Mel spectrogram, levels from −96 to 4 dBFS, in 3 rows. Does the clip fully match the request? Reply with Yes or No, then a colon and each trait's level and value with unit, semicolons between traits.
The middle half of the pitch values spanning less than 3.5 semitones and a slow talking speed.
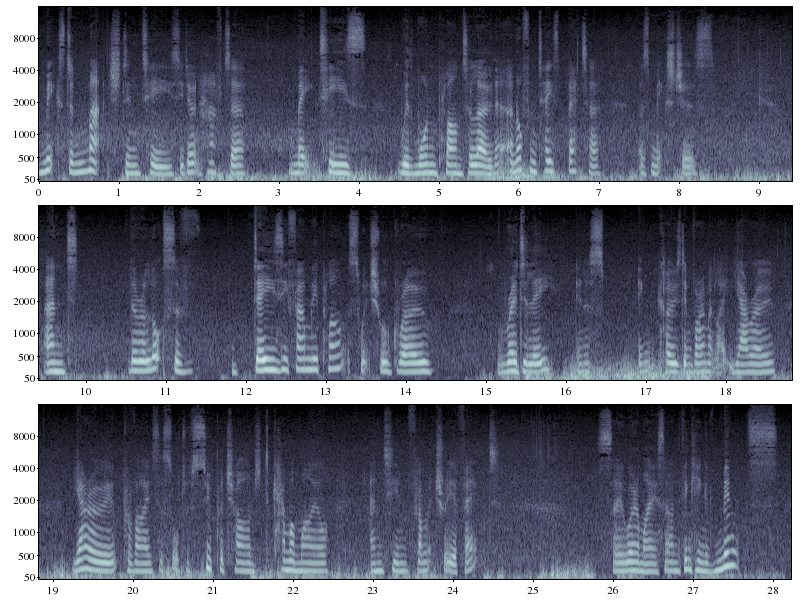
Yes: narrow, 2.6 semitones; slow, 125 wpm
